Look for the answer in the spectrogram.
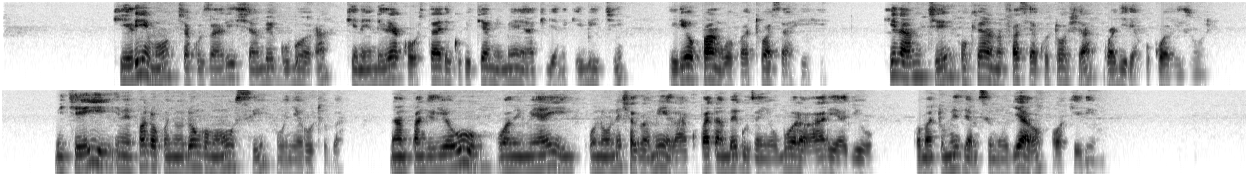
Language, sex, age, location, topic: Swahili, male, 25-35, Dar es Salaam, agriculture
